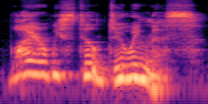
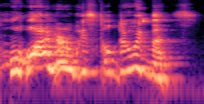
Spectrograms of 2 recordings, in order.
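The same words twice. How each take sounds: First: Said in the usual way. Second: High, loud and slow, with a bitter laugh; exasperated laughing shout. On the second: Real, not acted. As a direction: shout it, half laughing in despair. Repeats, louder, with laugh.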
